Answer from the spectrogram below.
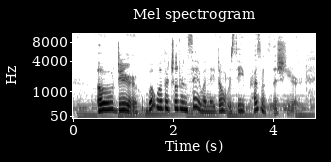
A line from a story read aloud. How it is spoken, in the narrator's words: Santa wondered sadly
